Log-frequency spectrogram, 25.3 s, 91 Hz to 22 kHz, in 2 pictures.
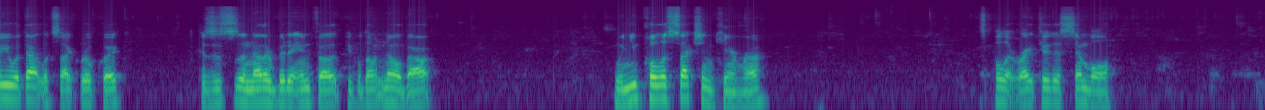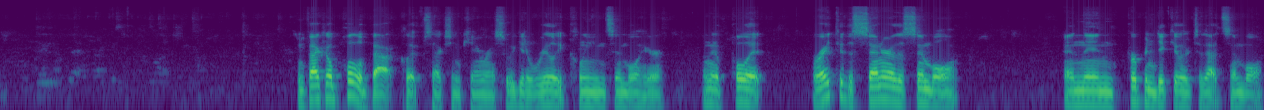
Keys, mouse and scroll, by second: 0.9 click, 3.8 click, 13.7 click, 16.6 click, 20.4 ], 20.5-24.2 drag.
